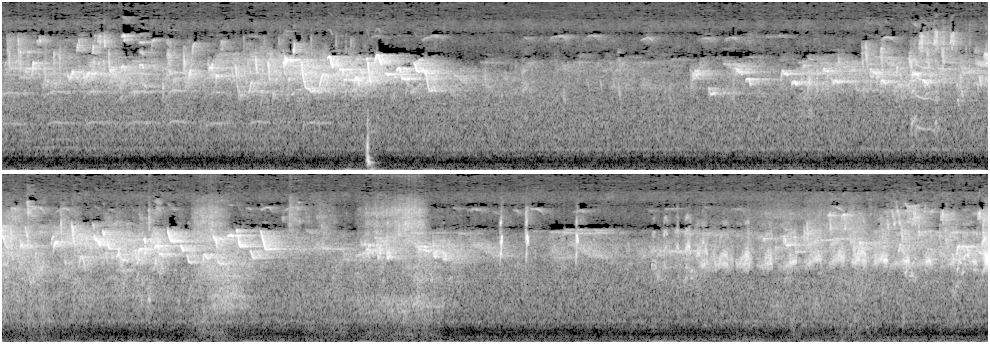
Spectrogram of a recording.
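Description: A flock of many birds chirping and twittering at once, a dense, overlapping chorus of short high calls that swells and fades in waves, with a quieter lull about a third of the way through.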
